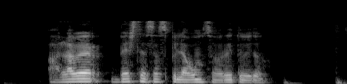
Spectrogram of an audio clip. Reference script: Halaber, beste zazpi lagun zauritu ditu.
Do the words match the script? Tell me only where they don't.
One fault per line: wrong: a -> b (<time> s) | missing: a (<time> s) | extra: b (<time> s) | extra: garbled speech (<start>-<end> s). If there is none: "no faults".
no faults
